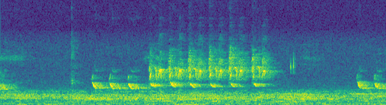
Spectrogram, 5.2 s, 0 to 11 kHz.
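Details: Birds singing in the dark of night on May 27, 2025: rapid series of clear repeated notes, several per second, in bursts with short pauses, over a low steady background hum.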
